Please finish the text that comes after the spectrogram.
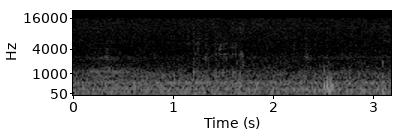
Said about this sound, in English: Let me get a sip of coffee here.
